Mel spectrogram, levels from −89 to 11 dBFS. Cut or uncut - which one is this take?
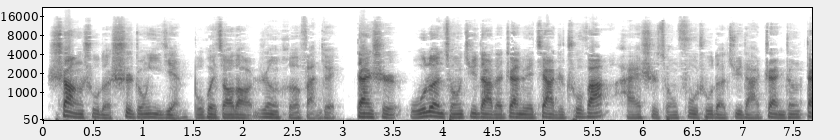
cut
